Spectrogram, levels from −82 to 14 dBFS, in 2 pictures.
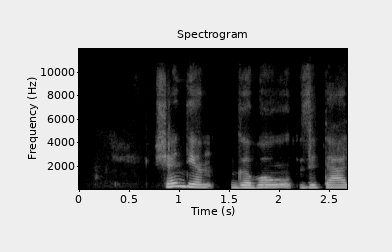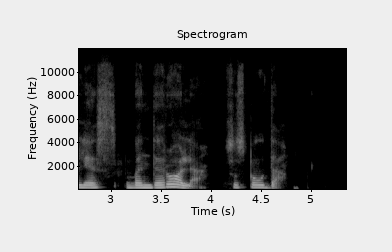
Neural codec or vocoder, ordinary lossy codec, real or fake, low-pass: vocoder, 48 kHz, 128 mel bands, Vocos; Opus, 32 kbps; fake; 10.8 kHz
